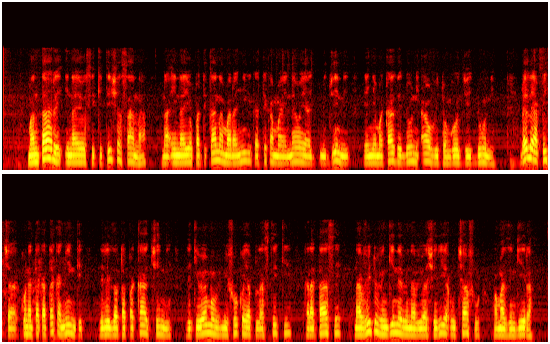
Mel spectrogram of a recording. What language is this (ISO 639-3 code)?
swa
